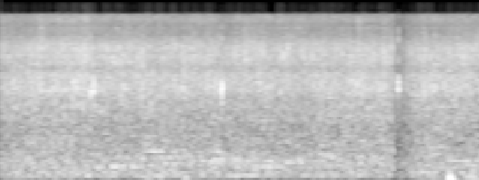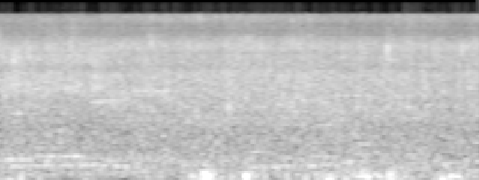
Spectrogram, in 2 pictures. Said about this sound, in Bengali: দেখেন কত প্রচুর পরিমাণে বৃষ্টি হচ্ছে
